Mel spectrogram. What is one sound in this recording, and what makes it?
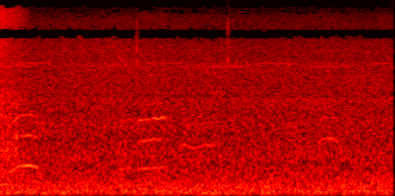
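Waves wash onto a beach nearby.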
